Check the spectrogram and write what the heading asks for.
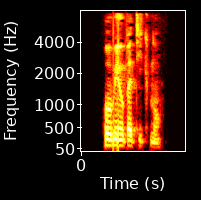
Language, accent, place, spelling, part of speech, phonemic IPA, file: French, France, Lyon, homéopathiquement, adverb, /ɔ.me.ɔ.pa.tik.mɑ̃/, LL-Q150 (fra)-homéopathiquement.wav
- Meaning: homeopathically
